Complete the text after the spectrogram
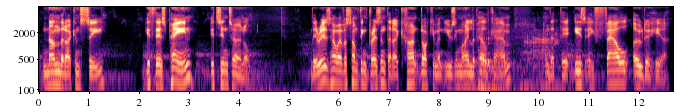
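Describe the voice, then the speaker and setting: A man playing a calm, watchful game warden, speaking in a measured, clinical way as in a scripted field log on a noisy recording. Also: mid-range voice, close to an everyday voice. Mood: uneasy, observant. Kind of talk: scripted found-footage horror narration.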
